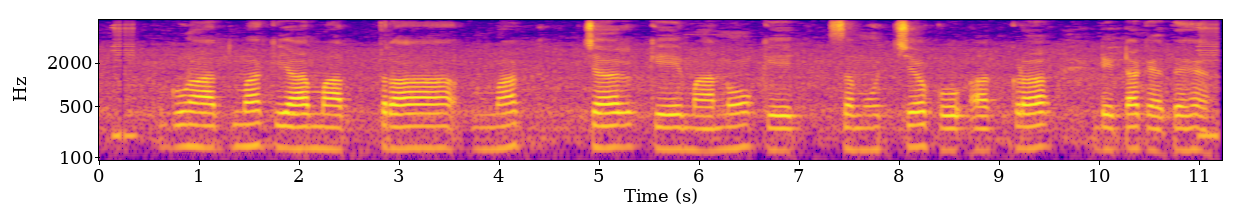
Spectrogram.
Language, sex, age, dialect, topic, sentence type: Hindi, male, 18-24, Hindustani Malvi Khadi Boli, banking, statement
